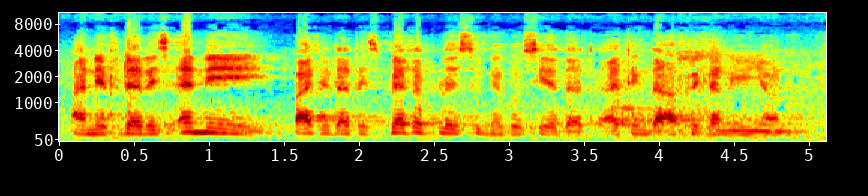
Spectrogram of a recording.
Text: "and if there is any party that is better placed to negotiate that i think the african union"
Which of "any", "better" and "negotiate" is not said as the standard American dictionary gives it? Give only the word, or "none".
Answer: negotiate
